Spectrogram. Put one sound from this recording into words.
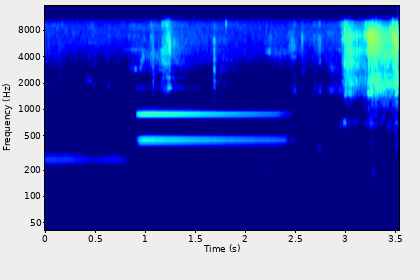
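A flute plays a single held note.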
